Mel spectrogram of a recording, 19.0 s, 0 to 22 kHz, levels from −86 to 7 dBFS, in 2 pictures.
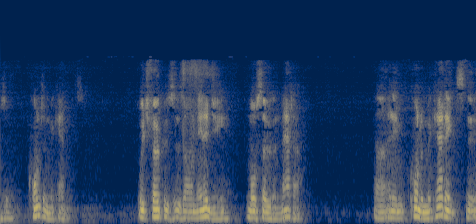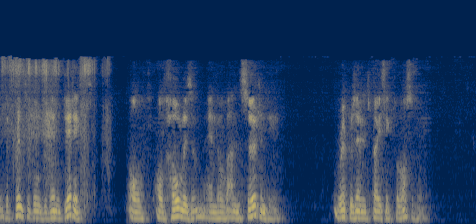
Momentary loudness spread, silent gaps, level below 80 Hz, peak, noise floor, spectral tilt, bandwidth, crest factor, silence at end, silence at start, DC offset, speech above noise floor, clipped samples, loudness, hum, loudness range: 15 LU; none; -54 dBFS; -2 dBFS; -69 dBFS; -5 dB/octave; 8.2 kHz; 22 dB; 1 s; 0 s; under 0.1%; 48 dB; under 0.1%; -22 LUFS; none; 5 LU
